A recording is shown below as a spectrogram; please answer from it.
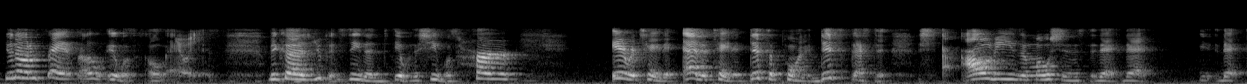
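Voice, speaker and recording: A woman recapping a show in a casual, chatty way, full of "you know" and "like," and slipping into the voices of the people she quotes. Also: mid-range voice. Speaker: show reviewer. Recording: echoey, dull lo-fi room sound.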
